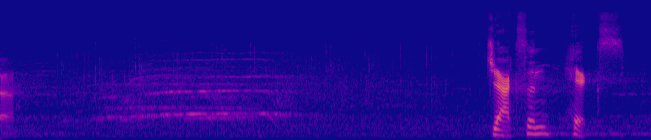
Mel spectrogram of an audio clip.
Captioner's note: crowd applauding; crowd cheering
